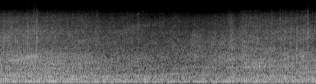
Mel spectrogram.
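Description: Dirt-track factory stock cars roar through the final lap of a feature race at a speedway, a loud, steady wash of engine noise with no clear gaps or pass-bys.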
